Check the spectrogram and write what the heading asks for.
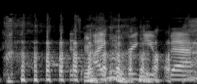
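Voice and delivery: words bubbling with laughter; laughing. Real, not acted. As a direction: laugh through the whole line. Laughing while explaining dex saves.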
